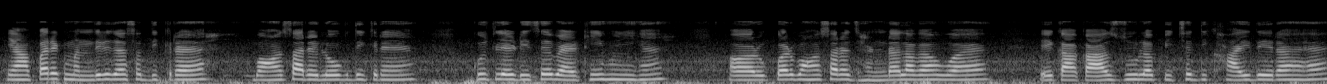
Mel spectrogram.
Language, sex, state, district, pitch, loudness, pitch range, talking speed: Hindi, female, Chhattisgarh, Kabirdham, 220 Hz, -21 LUFS, 215-230 Hz, 160 wpm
